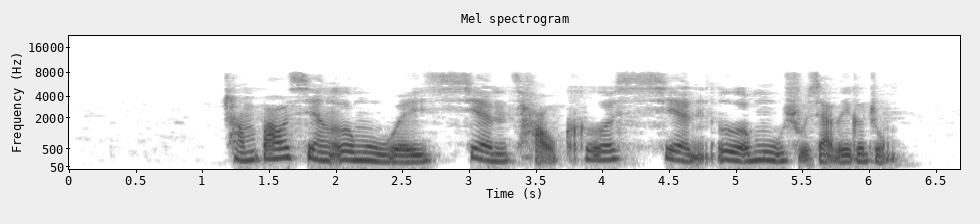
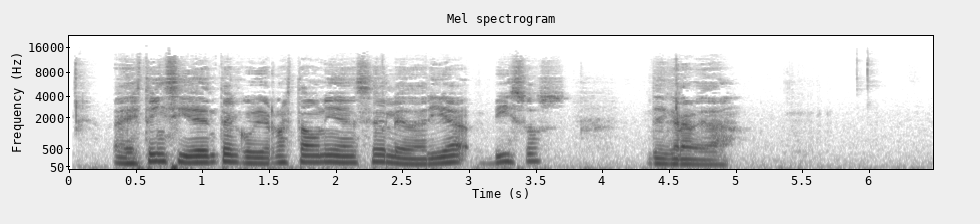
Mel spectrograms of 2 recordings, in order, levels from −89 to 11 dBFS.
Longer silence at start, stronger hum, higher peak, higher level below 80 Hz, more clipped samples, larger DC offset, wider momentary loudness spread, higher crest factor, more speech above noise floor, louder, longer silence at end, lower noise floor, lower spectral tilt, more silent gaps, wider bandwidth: first, 1.15 s vs 0.05 s; neither; first, -2 dBFS vs -6 dBFS; second, -62 dBFS vs -42 dBFS; neither; neither; second, 8 LU vs 12 LU; about the same, 20 dB vs 16 dB; first, 55 dB vs 33 dB; about the same, -21 LUFS vs -21 LUFS; second, 0.5 s vs 1.5 s; first, -75 dBFS vs -53 dBFS; first, -7 dB/octave vs -5.5 dB/octave; neither; second, 8.2 kHz vs 13 kHz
